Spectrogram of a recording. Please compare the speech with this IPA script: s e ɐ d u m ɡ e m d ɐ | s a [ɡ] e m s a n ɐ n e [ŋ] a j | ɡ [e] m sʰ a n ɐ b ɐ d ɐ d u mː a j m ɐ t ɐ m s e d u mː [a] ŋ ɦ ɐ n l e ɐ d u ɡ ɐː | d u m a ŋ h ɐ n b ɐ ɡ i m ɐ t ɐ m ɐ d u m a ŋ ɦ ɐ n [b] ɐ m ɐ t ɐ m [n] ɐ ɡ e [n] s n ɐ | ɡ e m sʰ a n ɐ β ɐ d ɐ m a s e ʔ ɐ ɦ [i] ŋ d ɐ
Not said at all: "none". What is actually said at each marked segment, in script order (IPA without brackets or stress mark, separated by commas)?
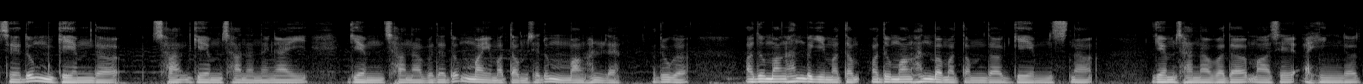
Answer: ɡ, ŋ, e, a, b, d, m, i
